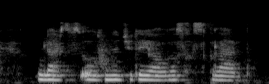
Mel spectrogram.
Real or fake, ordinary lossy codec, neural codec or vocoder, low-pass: real; MP3, 64 kbps; none; 7.2 kHz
